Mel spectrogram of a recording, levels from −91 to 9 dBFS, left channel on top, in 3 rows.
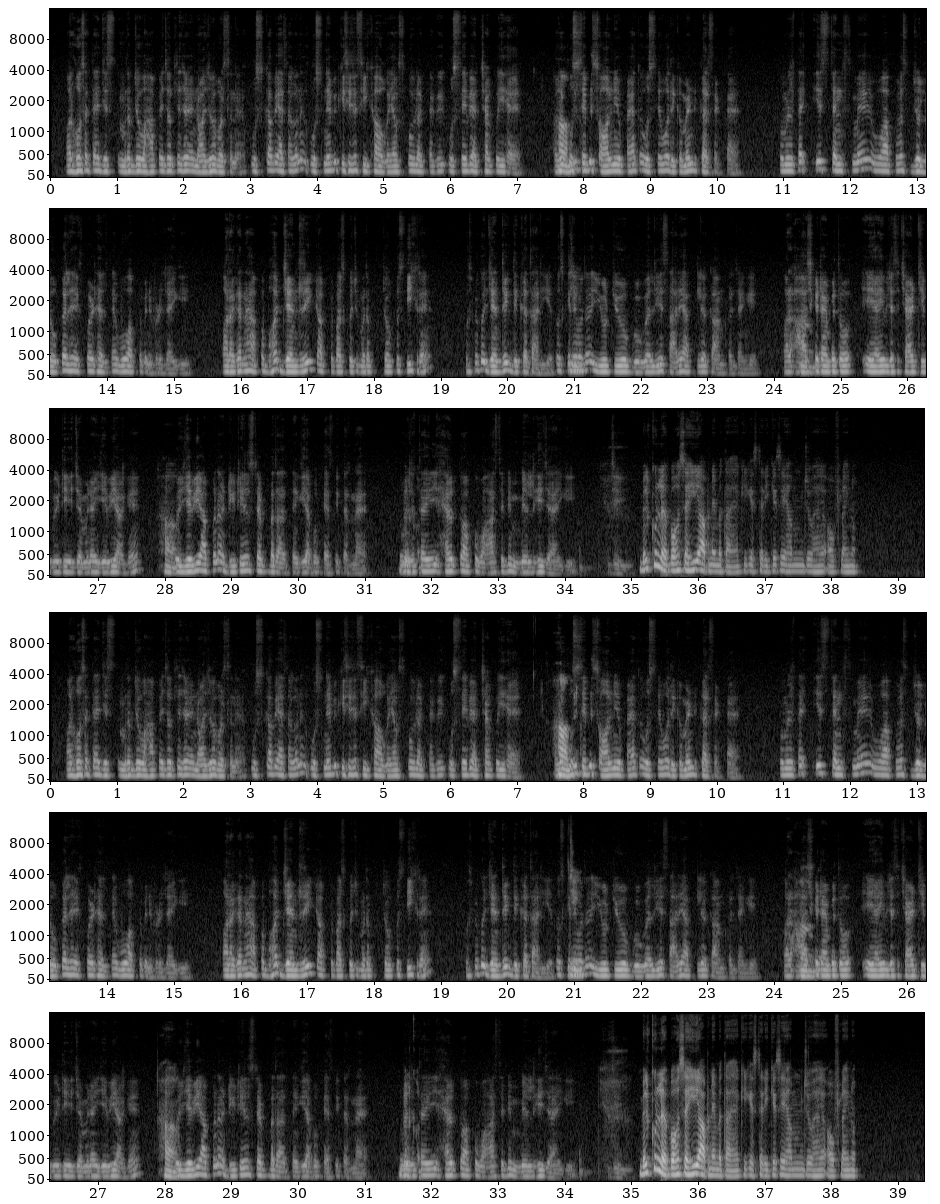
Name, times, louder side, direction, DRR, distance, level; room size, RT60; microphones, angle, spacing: voice 1, 0.2-7.0 7.6-10.3 10.9-15.2 15.7-18.8 19.4-23.7 24.1-27.6 28.1-31.0 31.5-34.1 34.7-35.0, equal, 15° left, 0.7 m, -32 dB
voice 2, 7.5-8.0 20.9-21.1 24.4-24.7 27.9-28.2 31.5-31.9 34.6-34.8 35.1-38.4, right 5 dB, 70° right, 0.4 m, -28 dB
4.9 x 3.4 x 2.8 m
head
